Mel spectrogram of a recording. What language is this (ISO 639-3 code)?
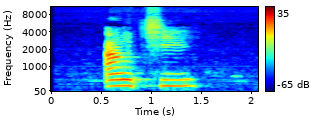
ajg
